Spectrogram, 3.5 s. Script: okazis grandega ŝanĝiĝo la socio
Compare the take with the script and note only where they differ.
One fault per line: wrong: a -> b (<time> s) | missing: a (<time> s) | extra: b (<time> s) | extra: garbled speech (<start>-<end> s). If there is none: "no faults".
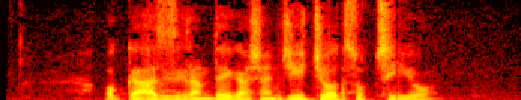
no faults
